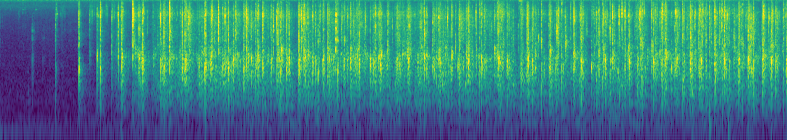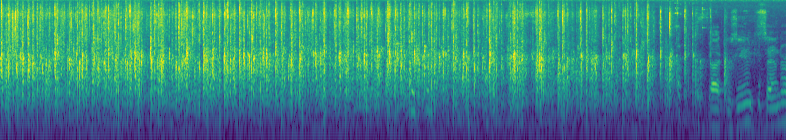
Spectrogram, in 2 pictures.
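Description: A group of people applaud loudly.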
